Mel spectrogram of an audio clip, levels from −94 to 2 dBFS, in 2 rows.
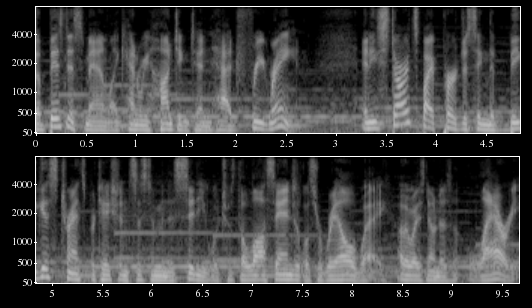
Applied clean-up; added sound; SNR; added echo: none; none; none; none.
